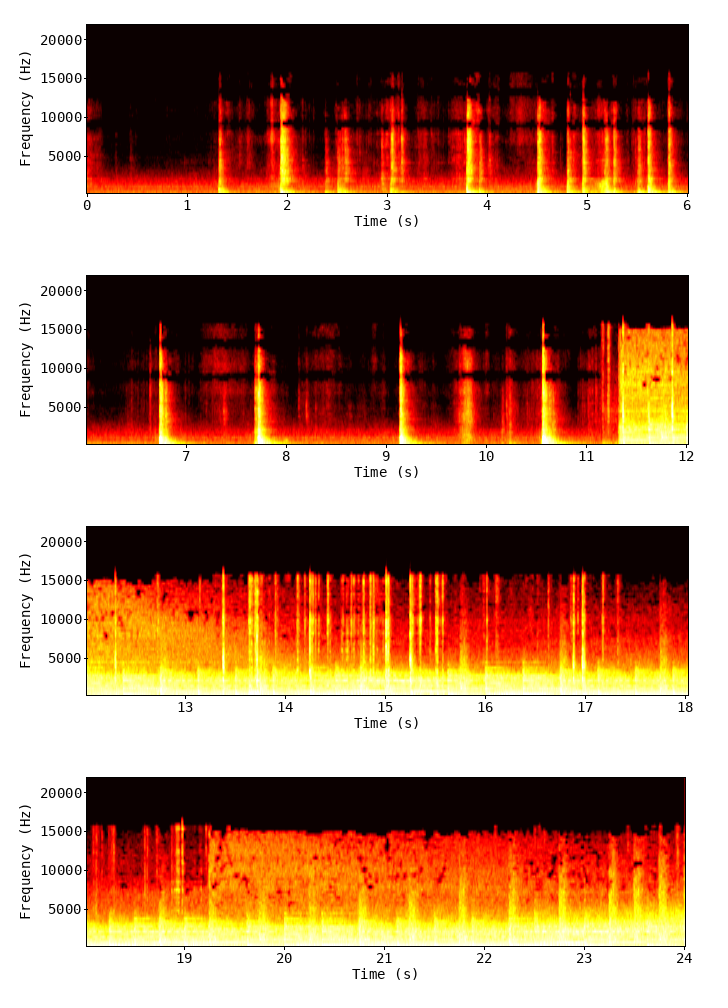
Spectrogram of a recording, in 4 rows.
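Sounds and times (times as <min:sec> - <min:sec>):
metal exhaust header clanking: 0:01.2 - 0:06.1, 0:13.4 - 0:19.2
music: 0:11.2 - 0:24.0.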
